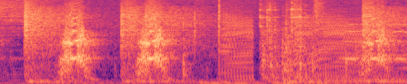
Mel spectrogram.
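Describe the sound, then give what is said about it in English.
A dog barks twice in quick succession, loudly, followed by softer whining, yelping noises, as Rex walks into the hideout with it. No talking is heard. “Rex pulls into the hideout, walks in with the dog.”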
